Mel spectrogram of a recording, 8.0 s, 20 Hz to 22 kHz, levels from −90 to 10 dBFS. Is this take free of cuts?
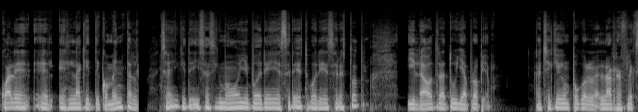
no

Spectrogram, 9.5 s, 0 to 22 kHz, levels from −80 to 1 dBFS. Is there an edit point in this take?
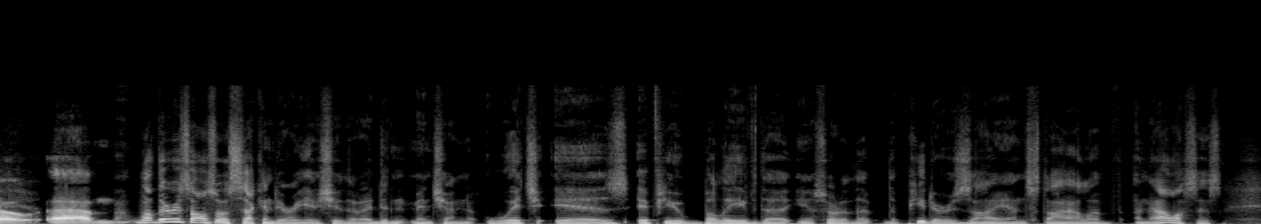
no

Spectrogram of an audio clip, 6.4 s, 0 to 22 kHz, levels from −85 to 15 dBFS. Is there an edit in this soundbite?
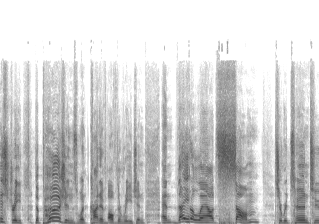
yes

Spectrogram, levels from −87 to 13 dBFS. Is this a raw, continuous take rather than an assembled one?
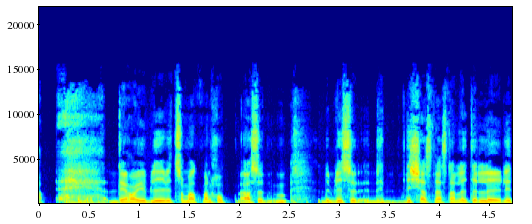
yes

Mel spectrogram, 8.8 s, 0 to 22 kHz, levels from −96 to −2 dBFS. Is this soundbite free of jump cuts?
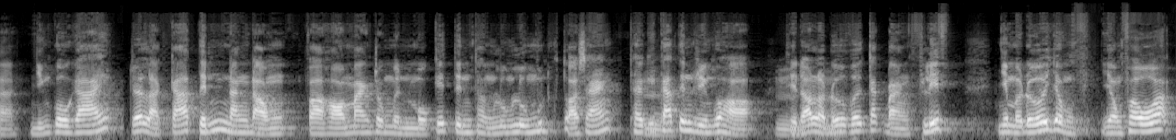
no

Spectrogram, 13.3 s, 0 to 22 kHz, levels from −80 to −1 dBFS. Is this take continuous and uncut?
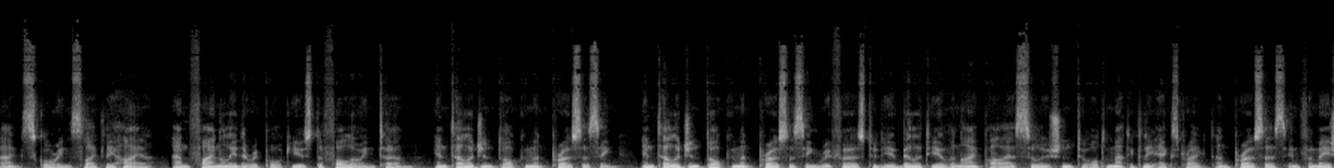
yes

